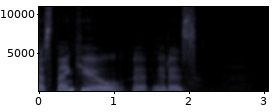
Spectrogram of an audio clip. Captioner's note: speaking French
